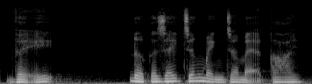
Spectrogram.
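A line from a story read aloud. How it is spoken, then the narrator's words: Old woman, trembling. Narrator (Vietnamese): Bà già run run đáp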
